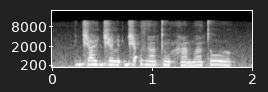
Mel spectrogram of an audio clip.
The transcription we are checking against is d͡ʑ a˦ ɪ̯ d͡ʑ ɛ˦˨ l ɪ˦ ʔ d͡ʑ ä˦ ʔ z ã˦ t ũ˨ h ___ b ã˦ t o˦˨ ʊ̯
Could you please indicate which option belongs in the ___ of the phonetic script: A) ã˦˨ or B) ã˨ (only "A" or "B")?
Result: B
